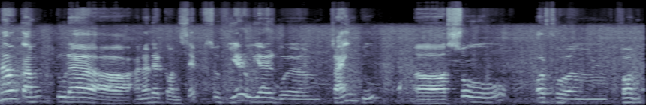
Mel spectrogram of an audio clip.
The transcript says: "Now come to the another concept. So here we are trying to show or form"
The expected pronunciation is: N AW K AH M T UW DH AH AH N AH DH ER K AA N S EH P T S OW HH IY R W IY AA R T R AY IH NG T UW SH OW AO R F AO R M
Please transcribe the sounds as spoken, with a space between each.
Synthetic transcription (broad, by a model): N AW K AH M T UW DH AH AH N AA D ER K AA N S EH P T S OW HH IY R W IY AA R T R AY IH NG T UW S OW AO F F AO M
